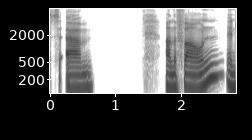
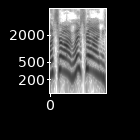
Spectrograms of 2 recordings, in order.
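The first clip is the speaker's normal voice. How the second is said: high, panicked what's wrong, loud; friend freaking out; 13 semitones higher, 3 dB louder than usual. Retold or imitated. A friend on the phone panicking, asking in high alarm. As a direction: mimic her friend's alarmed pitch shooting up high. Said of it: "and she's like".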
